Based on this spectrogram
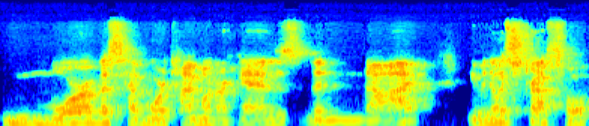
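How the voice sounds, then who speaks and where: A man talks in a normal speaking voice at a fairly quick pace. His pitch is medium, with ordinary variation. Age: 60s. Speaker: former weight-loss reality show contestant, wellness expert. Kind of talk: webinar interview.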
